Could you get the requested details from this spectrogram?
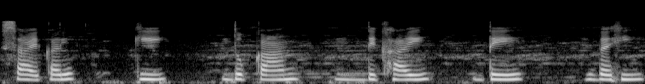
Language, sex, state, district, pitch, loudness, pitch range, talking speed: Hindi, female, Madhya Pradesh, Dhar, 230 Hz, -15 LUFS, 225-240 Hz, 55 wpm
